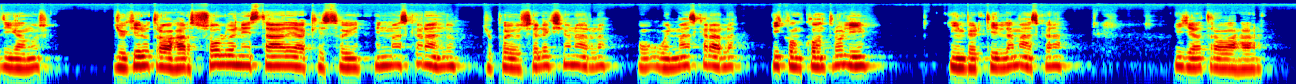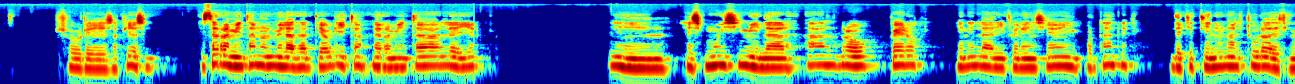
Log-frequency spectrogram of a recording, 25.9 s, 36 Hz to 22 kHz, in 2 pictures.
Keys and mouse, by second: 0.7-8.0 drag, 9.0 ctrl+i, 12.1-16.2 drag, 18.1-25.9 drag.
